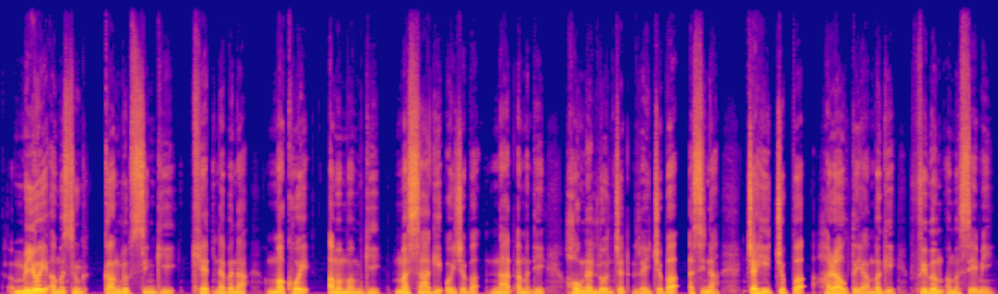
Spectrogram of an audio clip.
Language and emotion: Manipuri, neutral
